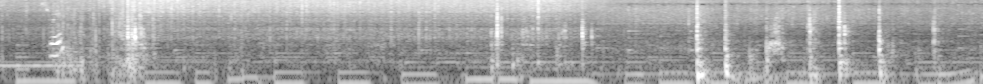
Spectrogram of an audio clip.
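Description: Shrimp fry in a pan with cherry tomatoes, giving a continuous soft sizzle broken by sharp metallic clanks and scrapes from stirring, all close up with no talking.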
